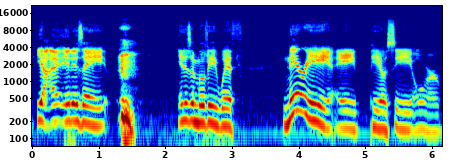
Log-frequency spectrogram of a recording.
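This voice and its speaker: A man's voice: sits high, slow, pushed and bright. A man co-hosting a casual movie podcast, making wry, jokey asides.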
